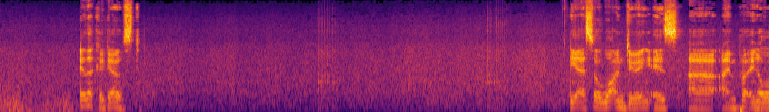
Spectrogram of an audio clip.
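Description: A small sailboat splashes steadily through waves.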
